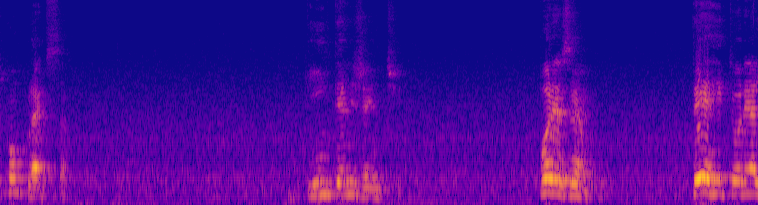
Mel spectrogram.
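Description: A middle-aged man lectures calmly, speaking in short bursts with pauses.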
